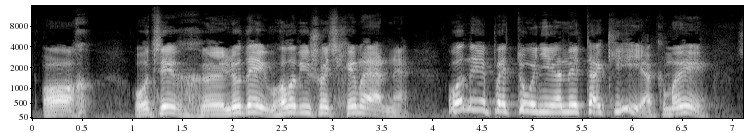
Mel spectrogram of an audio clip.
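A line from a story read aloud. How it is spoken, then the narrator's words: Sorrowful sigh. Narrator (Ukrainian): скрушно зітхнув дядько Вернон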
